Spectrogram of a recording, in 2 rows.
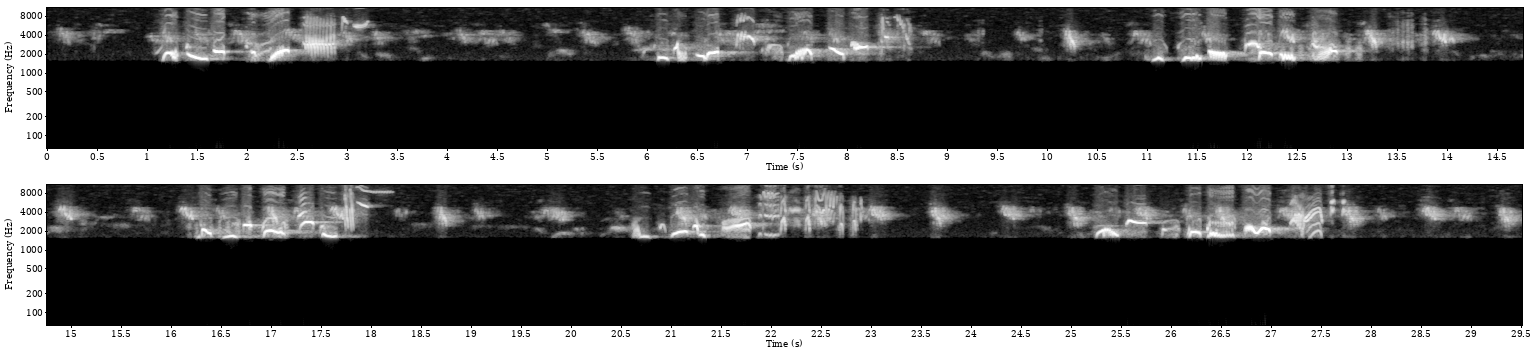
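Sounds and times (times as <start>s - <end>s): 
common blackbird song: 0.0s - 29.5s.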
